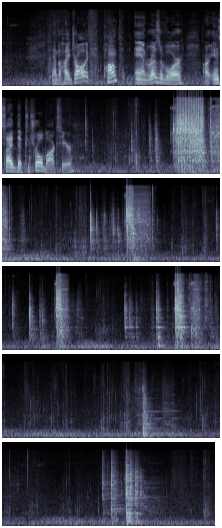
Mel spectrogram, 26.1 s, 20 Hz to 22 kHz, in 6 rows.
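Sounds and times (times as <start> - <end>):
cordless drill whirring: 7.8 - 8.9
screws clicking: 7.8 - 8.9, 11.1 - 11.8.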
